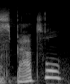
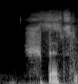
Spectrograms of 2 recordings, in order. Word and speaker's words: Spätzle: So I'm Not spatzel? Spätzle. Spätzle. Spatzel. Tomato, some tomato. areas, like, It's actually pronounced Ferdinand.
